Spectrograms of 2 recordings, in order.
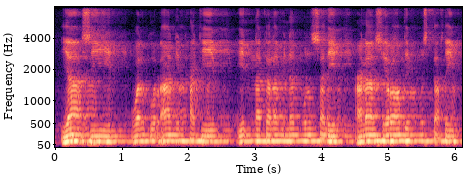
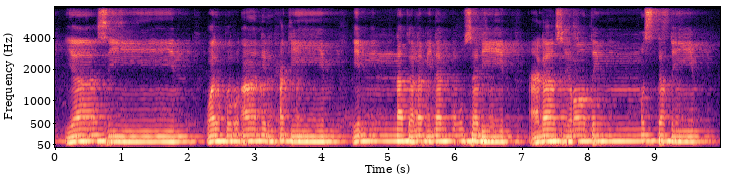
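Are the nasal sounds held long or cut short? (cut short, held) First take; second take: cut short; held. First: Fast, with the nasal sounds cut short. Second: Fast, but the nasal sounds are fully held. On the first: The speaker calls it wrong. "hilang semua tajwidnya, salah juga" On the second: The speaker calls it right. "Dia ce cepat. Cepat bacaannya ya"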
